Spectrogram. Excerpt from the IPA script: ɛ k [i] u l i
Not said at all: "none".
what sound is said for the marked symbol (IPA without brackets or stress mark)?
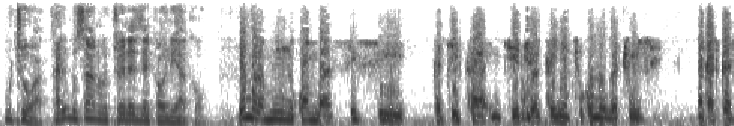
a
